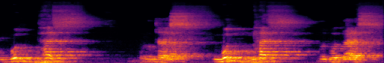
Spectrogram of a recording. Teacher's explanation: द और ध मिला हुआ है, बोला जाएगा ये ध।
